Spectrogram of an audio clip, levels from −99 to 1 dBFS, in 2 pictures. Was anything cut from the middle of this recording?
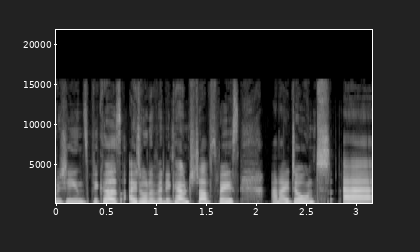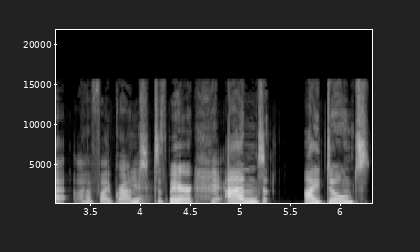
yes; 1 cut; at 3.4 s

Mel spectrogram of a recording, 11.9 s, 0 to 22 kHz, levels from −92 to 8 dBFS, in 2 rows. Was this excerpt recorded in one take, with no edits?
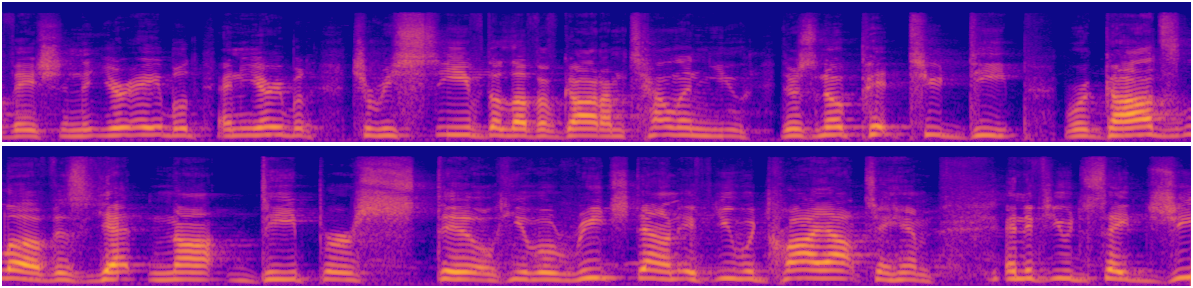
no; 4 cuts; at 1.0 s, 3.8 s, 5.2 s, 9.8 s

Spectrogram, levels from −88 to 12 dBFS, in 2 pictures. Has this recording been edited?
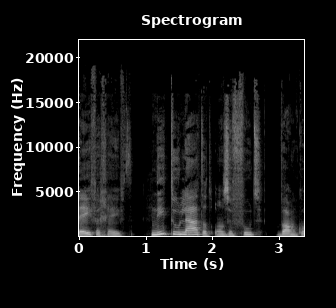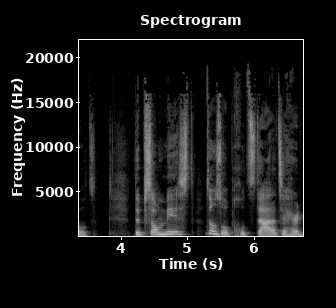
yes; 3 cuts; at 1.1 s, 3.8 s, 5.3 s

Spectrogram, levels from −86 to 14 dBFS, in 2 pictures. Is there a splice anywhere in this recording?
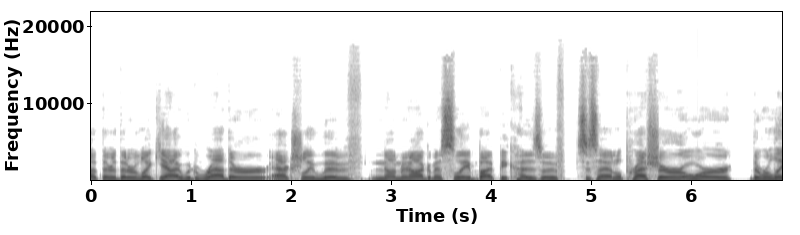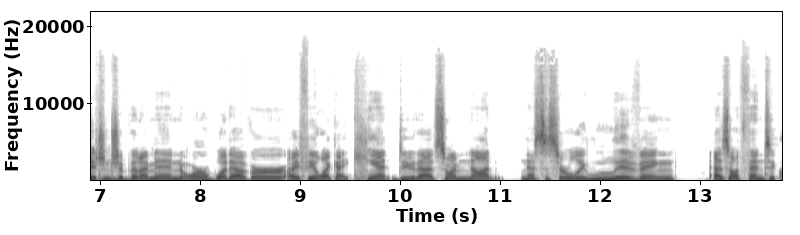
yes; 2 cuts; at 4.8 s, 6.5 s

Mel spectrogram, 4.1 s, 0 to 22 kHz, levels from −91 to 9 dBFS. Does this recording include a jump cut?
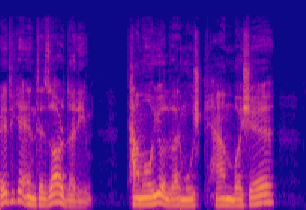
yes; 1 cut; at 2.4 s

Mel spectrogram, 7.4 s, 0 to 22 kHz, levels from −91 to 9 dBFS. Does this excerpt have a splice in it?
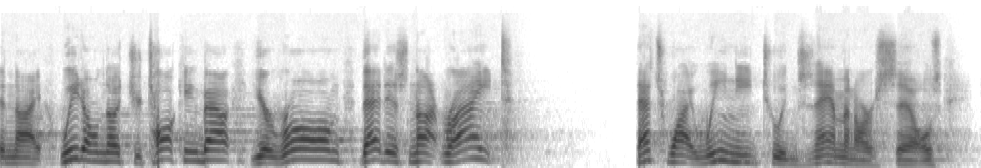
no; 0 cuts

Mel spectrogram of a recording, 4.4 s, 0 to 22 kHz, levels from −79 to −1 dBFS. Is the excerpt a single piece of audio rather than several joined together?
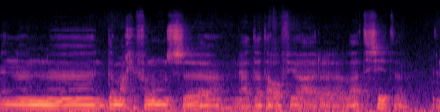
yes; 0 cuts

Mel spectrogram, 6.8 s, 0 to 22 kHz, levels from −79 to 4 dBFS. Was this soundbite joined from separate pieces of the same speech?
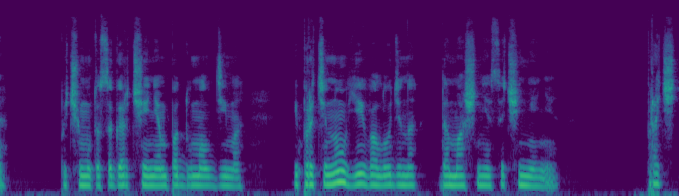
no; 0 cuts

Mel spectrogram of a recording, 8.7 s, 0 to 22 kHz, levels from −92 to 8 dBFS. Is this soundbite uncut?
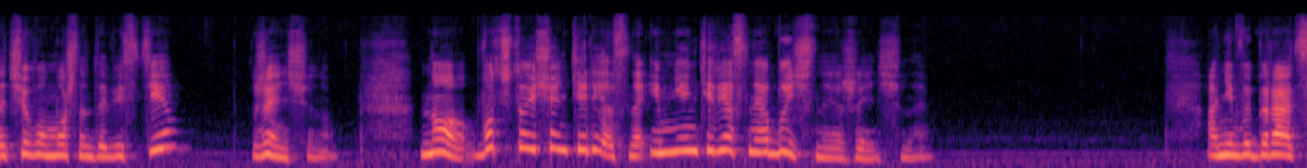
yes; 0 cuts

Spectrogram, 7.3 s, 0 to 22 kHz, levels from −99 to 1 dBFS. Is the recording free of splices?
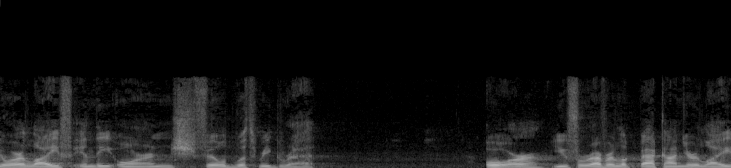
yes; 0 cuts

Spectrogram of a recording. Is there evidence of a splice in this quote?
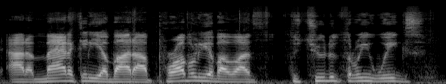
no; 0 cuts

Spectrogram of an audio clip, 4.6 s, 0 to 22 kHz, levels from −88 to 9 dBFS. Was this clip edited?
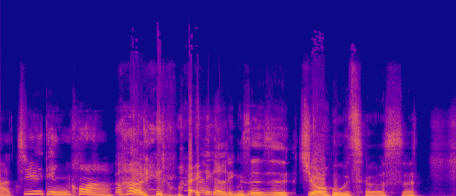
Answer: yes; 1 cut; at 2.9 s

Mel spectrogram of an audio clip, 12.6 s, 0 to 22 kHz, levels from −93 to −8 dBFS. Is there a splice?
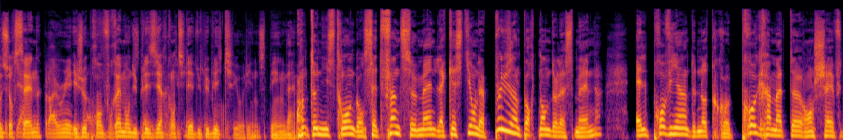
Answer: no; 0 cuts

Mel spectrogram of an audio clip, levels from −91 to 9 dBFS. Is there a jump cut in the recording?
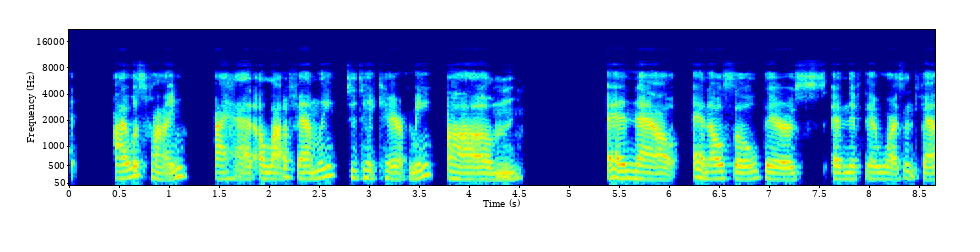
yes; 3 cuts; at 1.3 s, 2.7 s, 3.7 s

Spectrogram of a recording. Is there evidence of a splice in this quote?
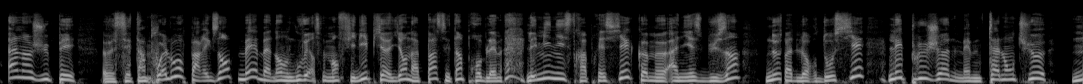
yes; 1 cut; at 7.8 s

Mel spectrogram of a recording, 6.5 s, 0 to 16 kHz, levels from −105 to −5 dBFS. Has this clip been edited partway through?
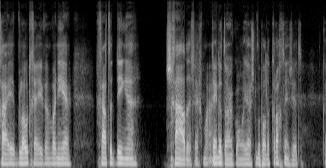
no; 0 cuts

